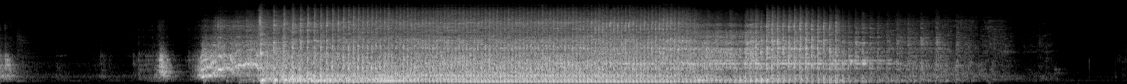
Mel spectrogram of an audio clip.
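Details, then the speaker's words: Exmark Quest zero-turn mower with Briggs Intek V-twin, bogs and dies under load: after cranking it catches and runs with a slow, lumpy, weak beat on one cylinder, very sluggish. Fixed by repairing a valve guide. "a trained ear, it's very easy to tell this is running on one cylinder. Uh, very low power, very sluggish."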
